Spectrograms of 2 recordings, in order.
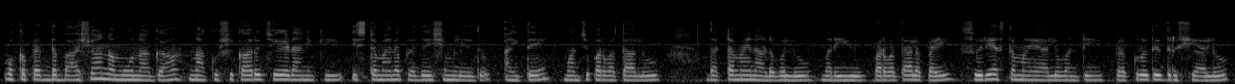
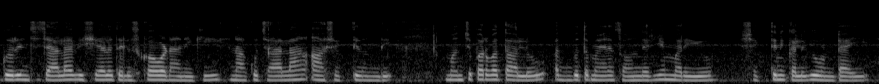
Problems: none marked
